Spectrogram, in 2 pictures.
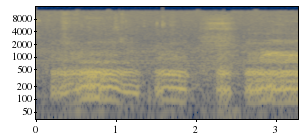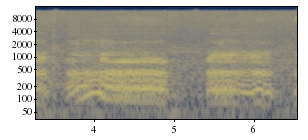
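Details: Two house dogs with bones, growling at each other: deep, harmonically rich growls in long rolling bursts of one to two seconds, repeated with brief gaps, some rising in pitch, in a small room.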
